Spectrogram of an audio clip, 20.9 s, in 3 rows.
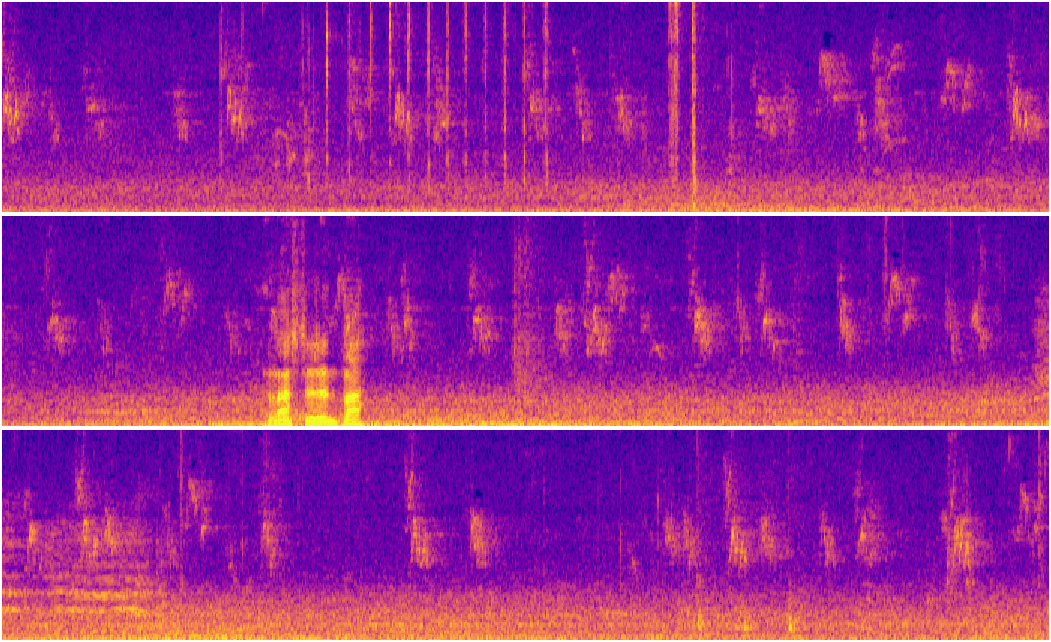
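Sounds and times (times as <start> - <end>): small birds chirping: 0.0 - 20.9
fuller bird call: 13.5 - 15.8.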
